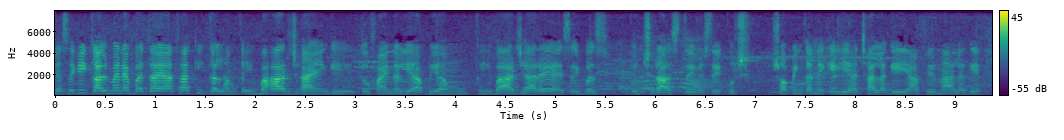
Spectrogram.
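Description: Over crowd noise in the background, a woman speaks at a moderate pace with fairly even intonation. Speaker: vlogger. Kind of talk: casual vlog chat. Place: home room. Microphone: phone near.

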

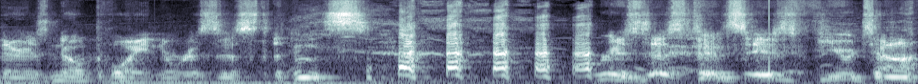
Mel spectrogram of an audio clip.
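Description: A man puts on a robotic character voice at a moderate pace. Background noise is clearly audible. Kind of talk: automated. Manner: mechanical, robotic.

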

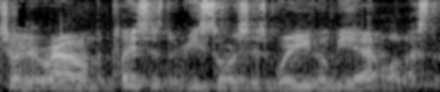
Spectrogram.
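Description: A man with a New York accent speaks in a very deep, low voice. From US Northeast (the Bronx, New York). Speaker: army drill sergeant. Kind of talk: casual chat. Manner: animated.

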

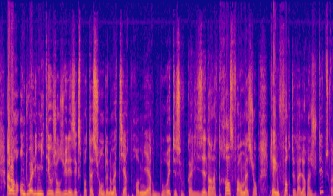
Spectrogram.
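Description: Her sound dry with no echo, a woman speaks very fast with lively intonation and big swings in loudness. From Algeria. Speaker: radio host. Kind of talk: radio interview. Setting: studio. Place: studio. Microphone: studio mic.

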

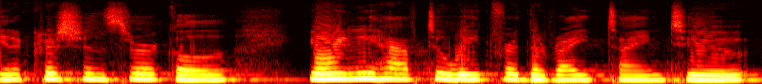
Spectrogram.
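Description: A woman's fairly high, dark, mellow voice at a moderate pace over a quiet background. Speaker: high school teacher and panelist; high school teacher, panelist. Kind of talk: panel discussion. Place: church. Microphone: handheld.

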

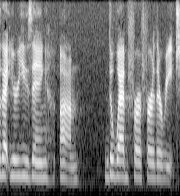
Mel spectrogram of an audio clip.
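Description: A woman talks at a moderate pace, heard in a very clean recording with a silent background. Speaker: university financial aid officer. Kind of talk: informational presentation. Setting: school auditorium with live audience and livestream. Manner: efficient, brisk pace.

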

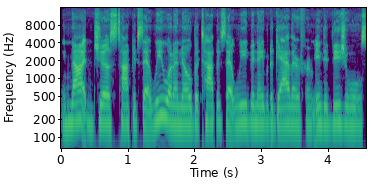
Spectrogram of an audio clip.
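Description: This is a woman speaking. Her pitch is fairly low. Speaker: podcast host. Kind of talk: casual chat.

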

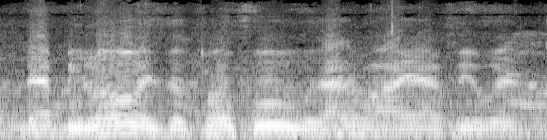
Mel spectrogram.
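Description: Against clear background noise, a man speaks at a moderate pace and a fairly high pitch with fairly even intonation.

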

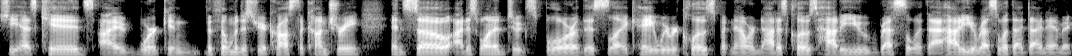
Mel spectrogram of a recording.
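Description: With a quiet background, a man speaks fairly quickly in a monotone, flat intonation, barely pausing. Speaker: film director. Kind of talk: interview. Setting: video call. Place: home room. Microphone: studio mic.

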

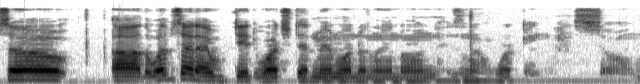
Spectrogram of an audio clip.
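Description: A quiet man with a fairly high pitch speaks at a very slow pace. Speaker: YouTuber. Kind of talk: vlog storytime. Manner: quiet, subdued.

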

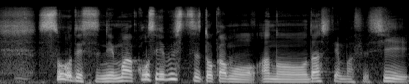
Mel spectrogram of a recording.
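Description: An unremarkable speaking voice from a man, medium in pitch, moderate in pace, with ordinary pitch variation. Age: 30s. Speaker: aquarium veterinarian. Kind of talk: interview.

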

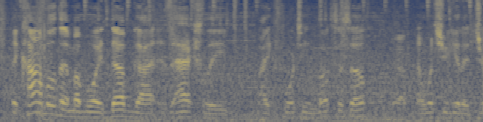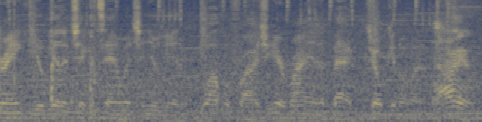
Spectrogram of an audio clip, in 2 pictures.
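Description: With clear music in the background, a man talks at a fairly quick pace with ordinary pitch variation in a dry sound with no echo. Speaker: food vlogger. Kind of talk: casual food review chat. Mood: amused, feeling the spice. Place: street.

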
